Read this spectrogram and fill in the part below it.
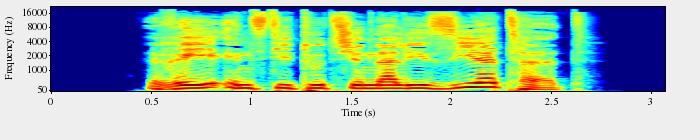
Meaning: inflection of reinstitutionalisieren: 1. second-person plural preterite 2. second-person plural subjunctive II
- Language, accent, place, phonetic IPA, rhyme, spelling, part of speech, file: German, Germany, Berlin, [ʁeʔɪnstitut͡si̯onaliˈziːɐ̯tət], -iːɐ̯tət, reinstitutionalisiertet, verb, De-reinstitutionalisiertet.ogg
